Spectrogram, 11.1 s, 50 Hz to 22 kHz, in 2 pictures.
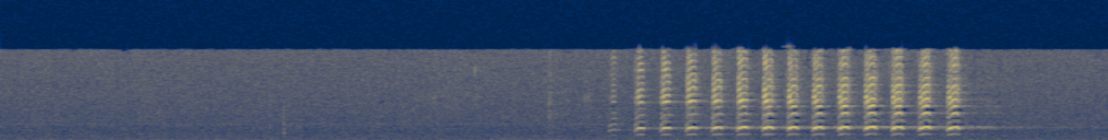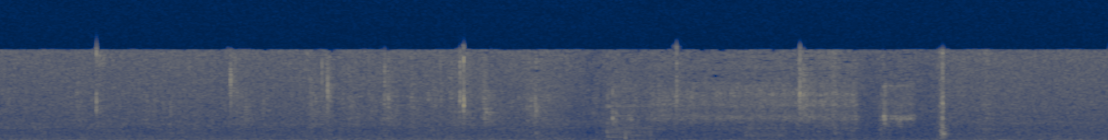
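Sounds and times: woodpecker rapid wuk calls: 3.0s - 5.2s.

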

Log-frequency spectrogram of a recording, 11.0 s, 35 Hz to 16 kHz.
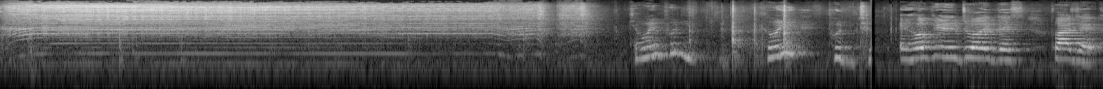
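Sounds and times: toy motor whining: 0.0s - 6.0s.

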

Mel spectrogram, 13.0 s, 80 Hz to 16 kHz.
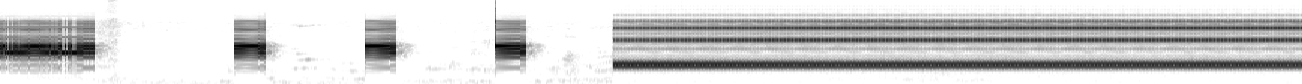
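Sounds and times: two-tone alarm: 6.2s - 13.0s.

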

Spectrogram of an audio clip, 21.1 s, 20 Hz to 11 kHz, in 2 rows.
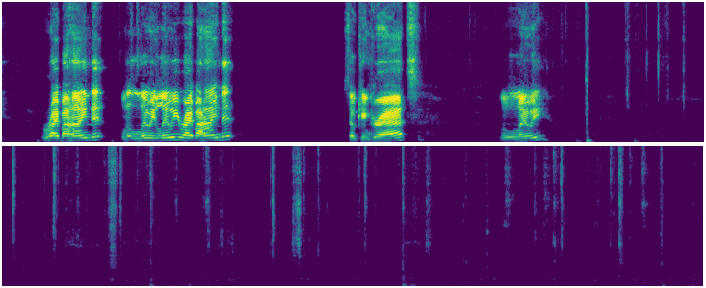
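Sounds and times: cards clicking and tapping on table: 8.6s - 10.0s.

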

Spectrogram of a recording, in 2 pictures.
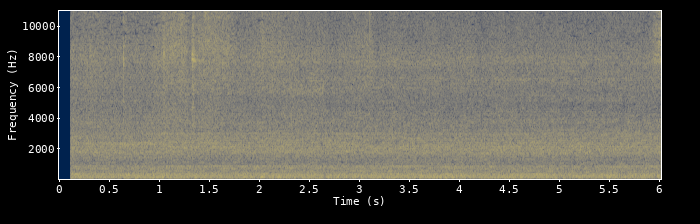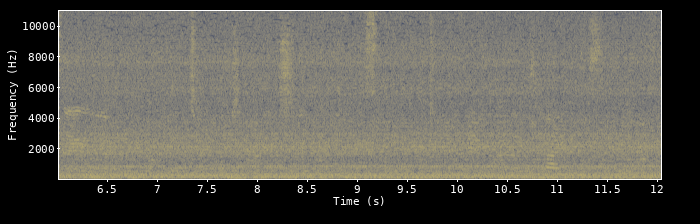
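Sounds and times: train running inside carriage: 7.2s - 12.0s.

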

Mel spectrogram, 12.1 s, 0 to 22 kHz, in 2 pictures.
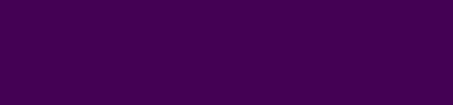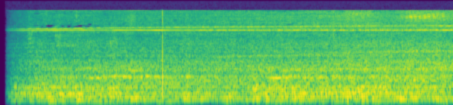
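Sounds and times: model aeroplane motor whining: 6.2s - 12.0s.

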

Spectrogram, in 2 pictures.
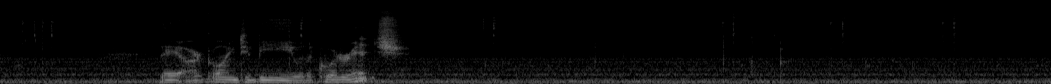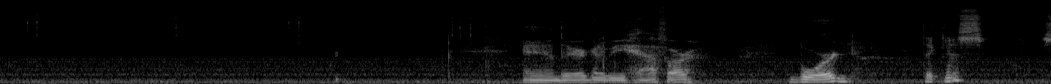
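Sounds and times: steady low hum: 0.0s - 21.0s
computer mouse clicks: 0.2s - 0.6s, 4.4s - 5.1s, 7.2s - 8.8s, 9.4s - 9.7s, 10.5s - 11.0s, 12.0s - 12.4s, 13.4s - 14.0s, 14.9s - 15.6s.

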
